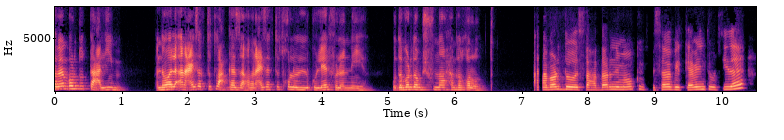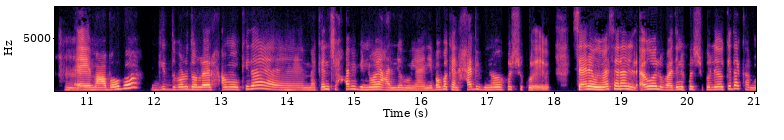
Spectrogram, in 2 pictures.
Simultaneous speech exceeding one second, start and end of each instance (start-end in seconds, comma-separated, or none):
none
